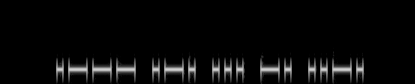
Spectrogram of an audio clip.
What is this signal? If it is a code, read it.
Morse code, heard as a keyed tone, about 21 wpm, 700 Hz. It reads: JRSNF
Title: Code Groups - 5 Letters - 20wpm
